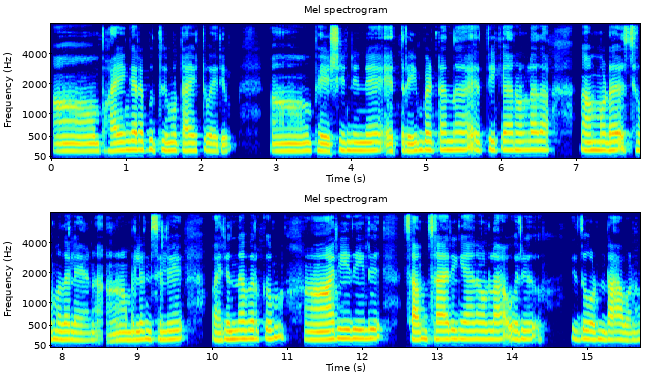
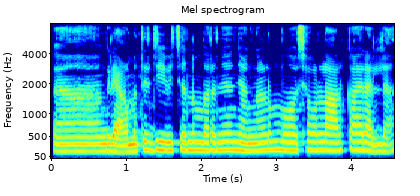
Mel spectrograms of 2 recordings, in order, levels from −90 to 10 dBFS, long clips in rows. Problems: none marked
